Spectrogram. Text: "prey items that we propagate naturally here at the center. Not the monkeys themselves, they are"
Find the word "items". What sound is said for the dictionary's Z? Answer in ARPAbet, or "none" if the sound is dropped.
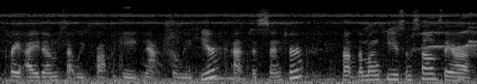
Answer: Z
